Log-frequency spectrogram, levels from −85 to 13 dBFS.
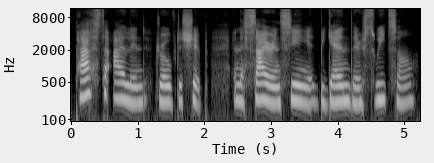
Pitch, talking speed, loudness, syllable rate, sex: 225 Hz, 170 wpm, -21 LUFS, 4.3 syllables/s, female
